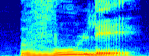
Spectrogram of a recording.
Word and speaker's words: voulez: Same thing here, classic ending EZ for vous, but then you pronounce it et. Vous voulez.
